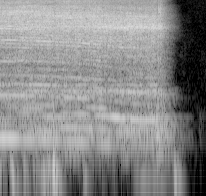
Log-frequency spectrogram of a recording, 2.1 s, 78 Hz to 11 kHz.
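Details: Ariel Atom replica after fuel rail leak rewelded, fuel pump run to build pressure, holding 3 bar with dry rail: steady high electric whine, even buzz, clean cutoff, no hiss; pump running normally.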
